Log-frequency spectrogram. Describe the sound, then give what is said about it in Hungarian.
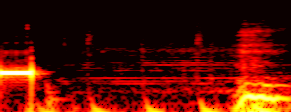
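Telephone dialing tones as a radio host calls a listener: a short, loud, steady tone, then a few soft, low blips, ending in a rising wash of noise. “Na, hívjuk gyorsan a nap hallgatóját.”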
